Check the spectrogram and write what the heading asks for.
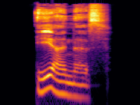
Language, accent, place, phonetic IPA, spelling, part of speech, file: German, Germany, Berlin, [ˈeːɐnəs], ehernes, adjective, De-ehernes.ogg
- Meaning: strong/mixed nominative/accusative neuter singular of ehern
